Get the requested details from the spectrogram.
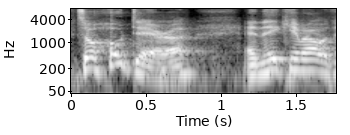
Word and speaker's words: Hodera: Hodera. It's like Hodor from Game of Thrones, just with an A at the end. Hodera. – Well, no, but with an E before the R.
